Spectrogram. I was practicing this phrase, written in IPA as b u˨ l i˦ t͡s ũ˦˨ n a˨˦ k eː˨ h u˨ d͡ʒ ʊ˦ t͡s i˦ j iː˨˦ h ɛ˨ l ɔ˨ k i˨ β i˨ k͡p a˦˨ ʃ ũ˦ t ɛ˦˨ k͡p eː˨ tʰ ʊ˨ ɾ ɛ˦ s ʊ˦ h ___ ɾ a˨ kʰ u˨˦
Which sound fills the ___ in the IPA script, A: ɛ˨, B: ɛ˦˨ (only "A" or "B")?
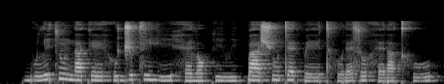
A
